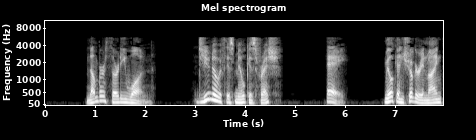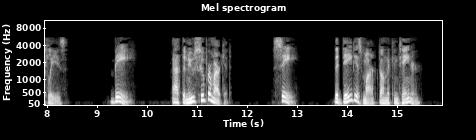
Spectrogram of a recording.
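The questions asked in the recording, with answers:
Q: Do you know if this milk is fresh?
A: C: The date is marked on the container.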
